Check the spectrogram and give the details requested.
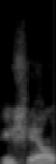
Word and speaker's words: Seychelles: You But said it's pronounced seashell like the shell on the beach.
